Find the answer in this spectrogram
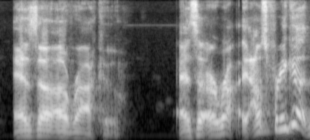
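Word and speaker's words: Ezeiruaku: It's Ezaraku. Eza Araku.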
